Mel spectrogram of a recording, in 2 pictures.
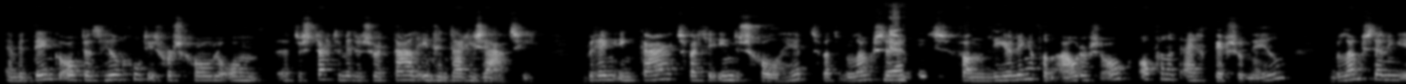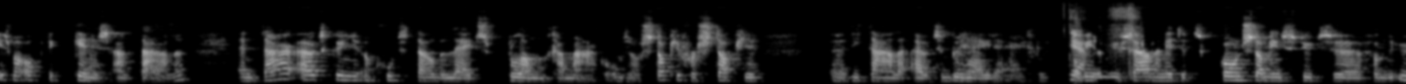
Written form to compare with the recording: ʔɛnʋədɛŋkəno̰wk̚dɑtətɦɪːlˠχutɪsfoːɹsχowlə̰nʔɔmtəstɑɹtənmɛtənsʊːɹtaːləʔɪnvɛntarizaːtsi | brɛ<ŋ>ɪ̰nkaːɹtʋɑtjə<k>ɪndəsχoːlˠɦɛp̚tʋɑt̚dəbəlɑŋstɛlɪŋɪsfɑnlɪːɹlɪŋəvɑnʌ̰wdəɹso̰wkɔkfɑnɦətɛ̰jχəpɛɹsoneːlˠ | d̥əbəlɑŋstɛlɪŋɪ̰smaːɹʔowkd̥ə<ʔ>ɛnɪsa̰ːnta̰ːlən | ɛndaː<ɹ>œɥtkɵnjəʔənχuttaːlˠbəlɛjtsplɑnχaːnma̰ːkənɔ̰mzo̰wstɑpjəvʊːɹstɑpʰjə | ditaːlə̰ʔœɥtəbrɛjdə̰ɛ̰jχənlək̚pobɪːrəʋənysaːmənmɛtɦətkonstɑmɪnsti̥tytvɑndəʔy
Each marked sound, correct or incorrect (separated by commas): correct, incorrect, incorrect, correct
